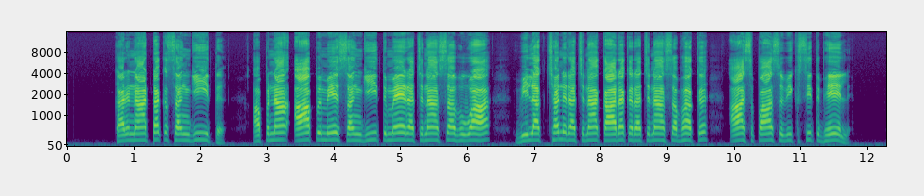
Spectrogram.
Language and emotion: Maithili, neutral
